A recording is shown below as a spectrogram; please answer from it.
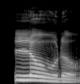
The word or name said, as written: Louro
